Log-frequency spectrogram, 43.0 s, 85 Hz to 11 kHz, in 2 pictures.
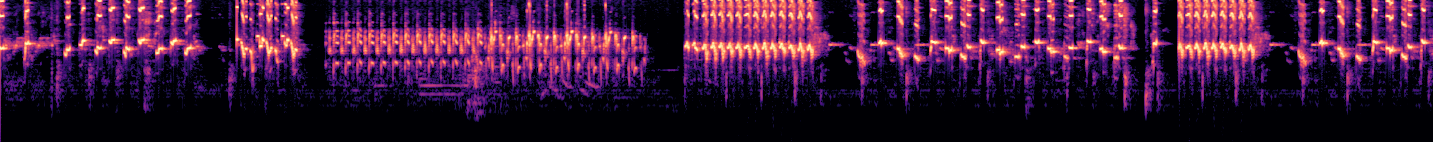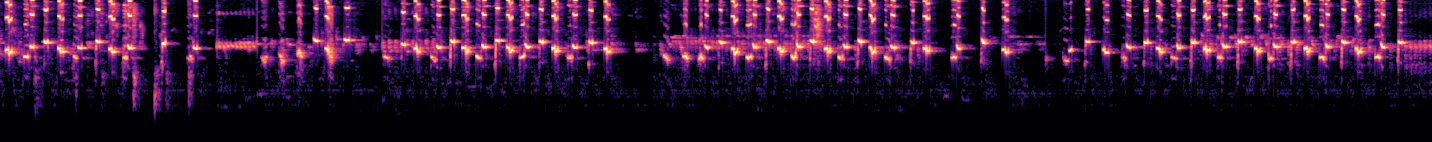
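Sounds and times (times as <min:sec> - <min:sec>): bird chirping: 0:00.0 - 0:42.9
bird chattering bursts: 0:03.6 - 0:36.8.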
